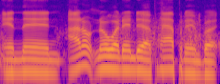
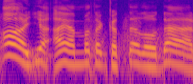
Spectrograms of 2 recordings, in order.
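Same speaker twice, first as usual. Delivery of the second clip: slow, high-pitched put-on Latin American accent; 6 semitones higher than usual. Retelling meeting a team member's dad at practice: imitating the dad's accent. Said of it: "he's got the accent".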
